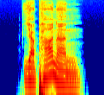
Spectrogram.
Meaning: dative plural of Japaner
- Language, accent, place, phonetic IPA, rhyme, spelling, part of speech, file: German, Germany, Berlin, [jaˈpaːnɐn], -aːnɐn, Japanern, noun, De-Japanern.ogg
